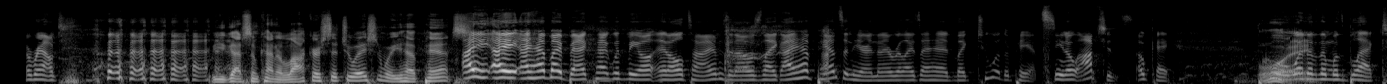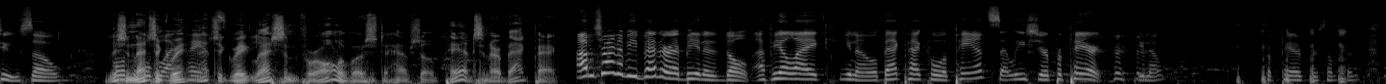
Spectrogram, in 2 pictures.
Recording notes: Recorded live at the Slipper Room in New York City.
